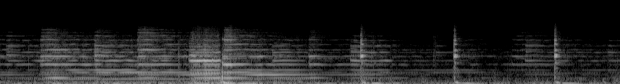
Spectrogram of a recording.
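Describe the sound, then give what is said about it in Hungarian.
A church bell rings repeatedly with rich, sustained harmonic tones, each strike blending into a lingering resonant hum, several distinct clangs standing out near the end. “Megszólalt a harang. Lehetünk a templomba.”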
